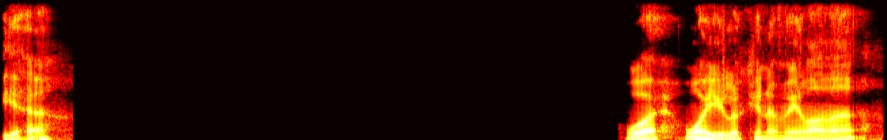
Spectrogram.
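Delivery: put-on sulky teenage whine; a moody teen, annoyed at the stare; Festus as annoyed teenager. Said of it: "annoyed teenage tone".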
